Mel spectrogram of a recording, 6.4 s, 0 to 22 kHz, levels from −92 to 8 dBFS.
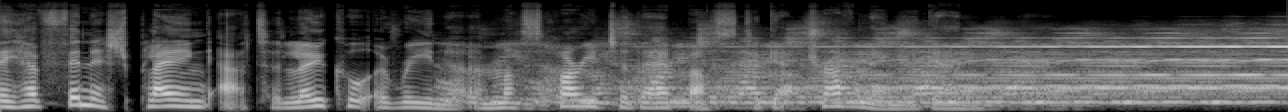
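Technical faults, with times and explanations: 2.16 s to the end (6.44 s), feedback howl: the sound picked up by a microphone is replayed through a nearby loudspeaker on the same call and re-enters the microphone with more gain on each pass. Instead of dying away, the repeats accumulate and narrow to the loop's preferred frequency, a tone around 4 kHz, with repeats about 0.4 s apart, matching the round-trip delay. It peaks at about 2 dB above the speech and never stops, because the loop is not broken before the clip ends.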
